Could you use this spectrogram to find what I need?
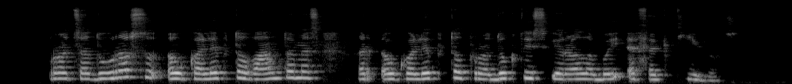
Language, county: Lithuanian, Vilnius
